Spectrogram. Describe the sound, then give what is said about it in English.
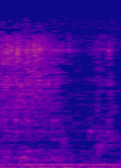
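Tap water runs steadily into a sink for about a minute, a continuous rushing hiss that eases slightly toward the end, with no voices. “I emptied the rest of the poison in the sink, and I let the water run for a minute.”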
